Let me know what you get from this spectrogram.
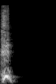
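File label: Voice attack, Japanese; claude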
